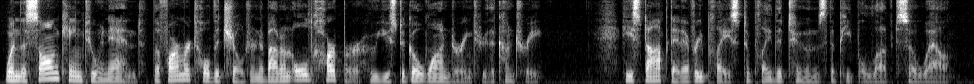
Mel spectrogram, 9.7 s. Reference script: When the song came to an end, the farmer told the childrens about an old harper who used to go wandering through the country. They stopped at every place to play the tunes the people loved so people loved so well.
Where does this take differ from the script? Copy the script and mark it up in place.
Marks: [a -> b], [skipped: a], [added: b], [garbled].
When the song came to an end, the farmer told the [childrens -> children] about an old harper who used to go wandering through the country. [They -> He] stopped at every place to play the tunes the people loved so [skipped: people loved so] well.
